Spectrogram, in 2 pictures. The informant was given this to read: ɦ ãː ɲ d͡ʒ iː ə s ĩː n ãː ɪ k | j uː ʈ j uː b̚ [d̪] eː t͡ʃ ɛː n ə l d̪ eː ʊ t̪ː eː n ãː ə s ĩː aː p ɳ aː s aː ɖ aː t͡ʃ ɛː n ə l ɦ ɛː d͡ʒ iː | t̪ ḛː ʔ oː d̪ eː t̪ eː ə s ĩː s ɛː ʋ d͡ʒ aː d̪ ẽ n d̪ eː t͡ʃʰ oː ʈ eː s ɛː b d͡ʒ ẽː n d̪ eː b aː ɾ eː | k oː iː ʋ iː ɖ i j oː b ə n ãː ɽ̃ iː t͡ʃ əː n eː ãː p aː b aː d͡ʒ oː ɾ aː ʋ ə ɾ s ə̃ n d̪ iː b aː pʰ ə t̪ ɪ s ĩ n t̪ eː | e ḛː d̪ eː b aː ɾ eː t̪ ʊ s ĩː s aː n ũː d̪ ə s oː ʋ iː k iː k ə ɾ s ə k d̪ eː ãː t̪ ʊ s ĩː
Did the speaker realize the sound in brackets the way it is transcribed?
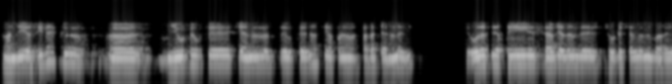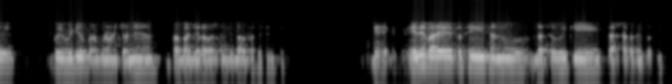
no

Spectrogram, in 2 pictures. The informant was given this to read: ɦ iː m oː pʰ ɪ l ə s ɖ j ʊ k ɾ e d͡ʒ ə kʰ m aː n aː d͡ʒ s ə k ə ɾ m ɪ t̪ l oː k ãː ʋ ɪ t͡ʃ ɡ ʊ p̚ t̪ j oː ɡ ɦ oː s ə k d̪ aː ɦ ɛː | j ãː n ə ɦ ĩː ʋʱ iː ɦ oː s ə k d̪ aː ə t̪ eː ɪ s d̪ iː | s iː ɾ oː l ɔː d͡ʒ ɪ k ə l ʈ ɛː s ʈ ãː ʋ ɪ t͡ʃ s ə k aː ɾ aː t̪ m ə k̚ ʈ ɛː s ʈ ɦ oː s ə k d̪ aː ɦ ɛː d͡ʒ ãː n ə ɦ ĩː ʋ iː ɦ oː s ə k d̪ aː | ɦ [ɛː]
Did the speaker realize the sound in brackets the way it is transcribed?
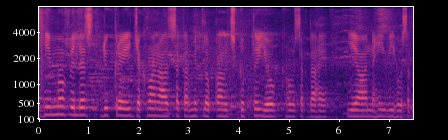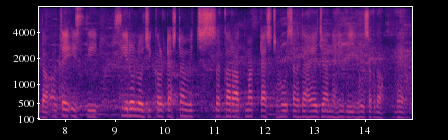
yes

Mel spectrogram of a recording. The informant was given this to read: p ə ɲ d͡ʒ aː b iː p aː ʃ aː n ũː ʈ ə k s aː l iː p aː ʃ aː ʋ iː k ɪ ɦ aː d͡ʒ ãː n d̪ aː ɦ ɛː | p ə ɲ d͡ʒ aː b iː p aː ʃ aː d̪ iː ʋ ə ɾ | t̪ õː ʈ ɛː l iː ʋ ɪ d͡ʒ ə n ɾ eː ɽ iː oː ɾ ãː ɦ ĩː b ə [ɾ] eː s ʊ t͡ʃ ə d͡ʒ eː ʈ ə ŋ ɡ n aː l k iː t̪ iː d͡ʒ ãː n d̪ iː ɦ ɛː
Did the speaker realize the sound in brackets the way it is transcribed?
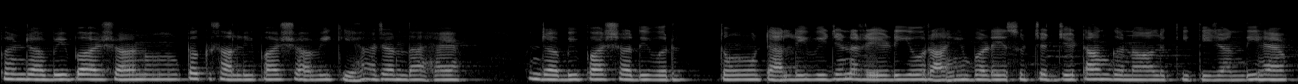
no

